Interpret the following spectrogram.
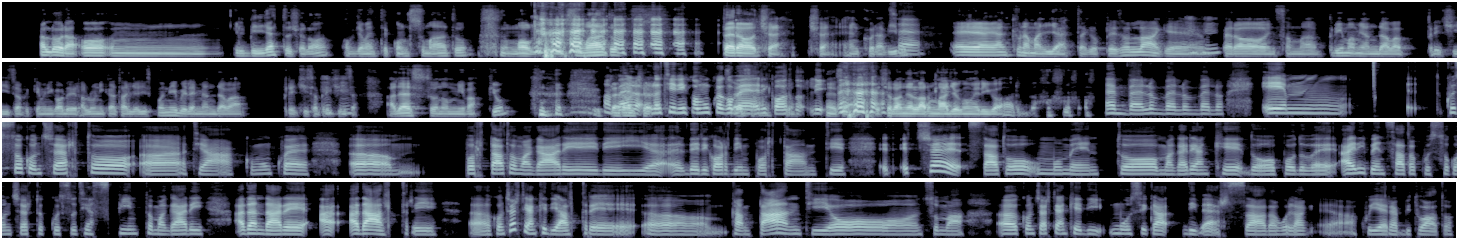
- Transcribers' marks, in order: chuckle; laugh; teeth sucking; chuckle; chuckle; other background noise; tsk
- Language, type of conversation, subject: Italian, podcast, Qual è un concerto che ti ha segnato e perché?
